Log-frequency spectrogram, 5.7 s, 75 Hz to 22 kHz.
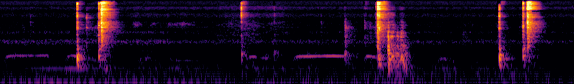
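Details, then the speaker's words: BMW R1200C motorcycle at key-on: no usual fuel pump whirr, just a few sharp clicks from inside the tank; relays and fuses swapped with no change; failed fuel pump. "And there's definitely that clicking sound that we can hear is coming from inside of the tank."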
